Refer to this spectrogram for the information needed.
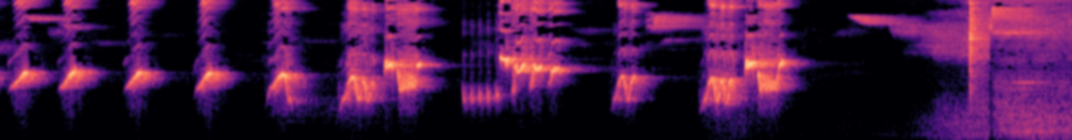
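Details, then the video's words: White-rumped shama singing to provoke other shamas: evenly spaced short whistled notes, then louder, varied, richer phrases with a brief rapid rattle. A sudden noisy bump ends the phrase. "PANCINGAN Murai Batu bikin langsung EMOSI murai manapun saat mendengarnya"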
